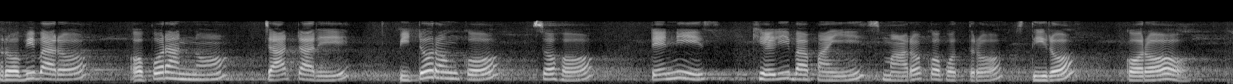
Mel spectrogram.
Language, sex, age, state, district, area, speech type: Odia, female, 30-45, Odisha, Boudh, rural, read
